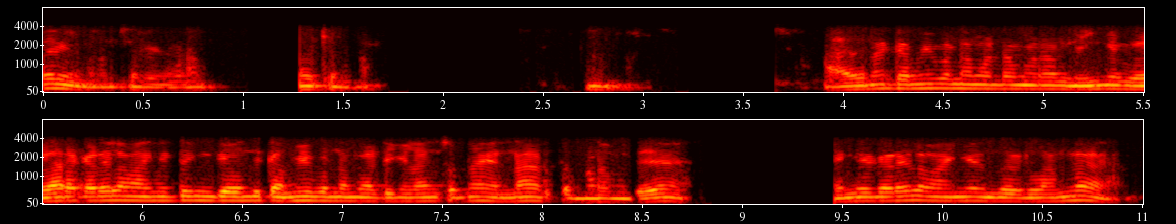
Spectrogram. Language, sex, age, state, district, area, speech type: Tamil, male, 30-45, Tamil Nadu, Tiruvarur, rural, conversation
